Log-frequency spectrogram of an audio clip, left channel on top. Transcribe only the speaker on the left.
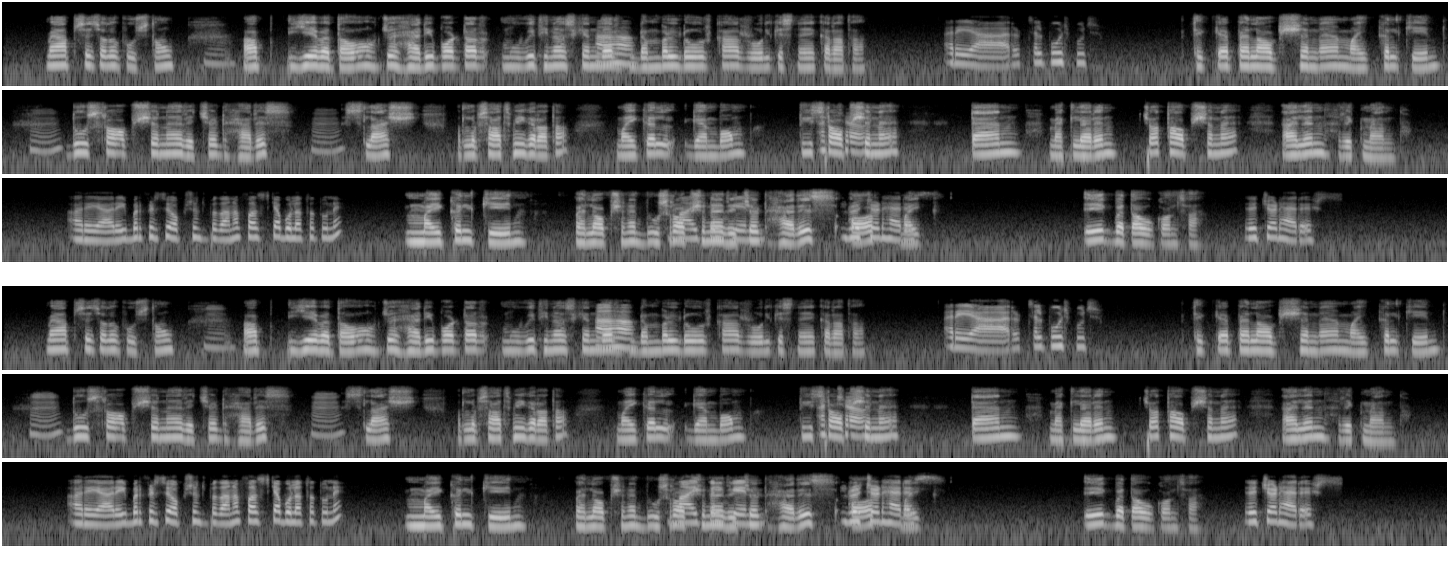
मैं आपसे चलो पूछता हूँ
आप ये बताओ जो हैरी पॉटर मूवी थी ना उसके अंदर
डम्बलडोर का रोल किसने करा था
ठीक है पहला ऑप्शन है माइकल केन
दूसरा ऑप्शन है रिचर्ड हैरिस
स्लैश मतलब साथ में ही करा था माइकल गैम्बॉम तीसरा
ऑप्शन है टैन मैकलेरन चौथा ऑप्शन है एलन रिकमैन
माइकल केन पहला ऑप्शन है दूसरा
ऑप्शन है रिचर्ड
हैरिस
और
माइक एक बताओ कौन सा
